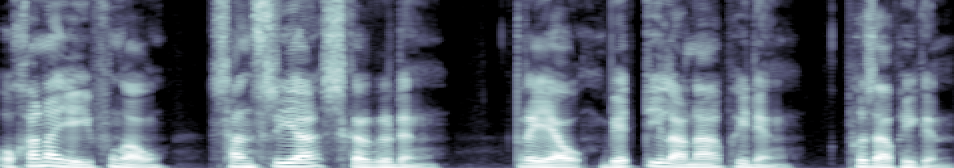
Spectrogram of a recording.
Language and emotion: Bodo, neutral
